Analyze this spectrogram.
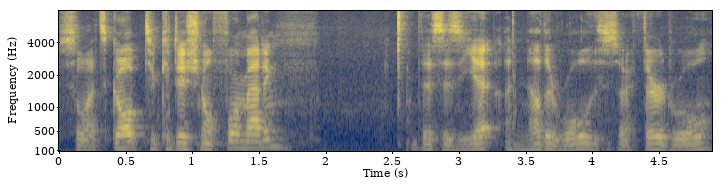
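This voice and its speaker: Here is an unremarkable speaking voice from a man at medium pitch. He talks at a fairly quick pace with ordinary pitch variation. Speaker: online course instructor. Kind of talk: software tutorial. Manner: casual.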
